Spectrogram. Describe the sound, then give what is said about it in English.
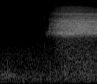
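A child makes a sustained, breathy hissing sound, imitating a snake. It starts abruptly halfway through, stays steady and fairly loud until the end, and no one speaks. “Snakes? You're afraid of snakes? No. Oh, you're just hissing.”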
